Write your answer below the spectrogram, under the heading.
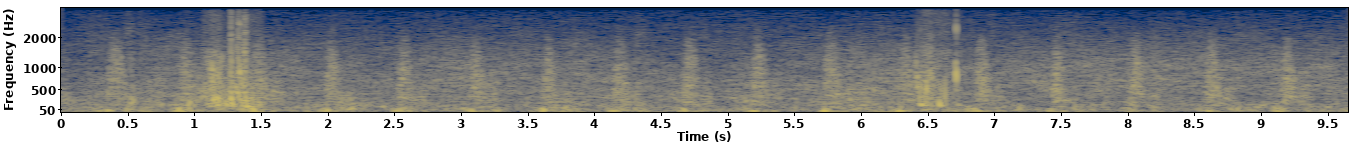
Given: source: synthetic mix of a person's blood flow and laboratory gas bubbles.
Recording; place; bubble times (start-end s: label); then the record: Doppler ultrasound of blood flow; subclavian vein
1.05-1.52 s: bubbles
6.38-6.77 s: bubbles
From the record:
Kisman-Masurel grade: 213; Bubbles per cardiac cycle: several, 3 to 8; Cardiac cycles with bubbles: 1 to 10%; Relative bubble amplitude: loud (0.450 to 0.775); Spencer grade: 1 (occasional bubble signal discernible with the cardiac motion signal, with majority of cardiac periods free of bubbles); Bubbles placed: anywhere in the cardiac cycle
